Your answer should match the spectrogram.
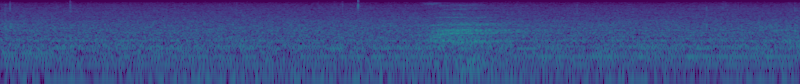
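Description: A steady low hiss and faint hum, with one soft scrape a little past two seconds in, as a wire loop tool is pulled through oil-based modelling clay.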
